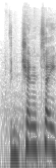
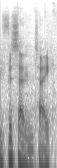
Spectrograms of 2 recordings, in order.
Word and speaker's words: Vicente: but it's their answer vincente fernandez was that vin vincente oh sorry vicente my pronunciation uh it doesn't matter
